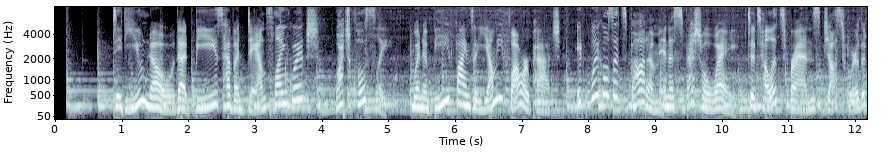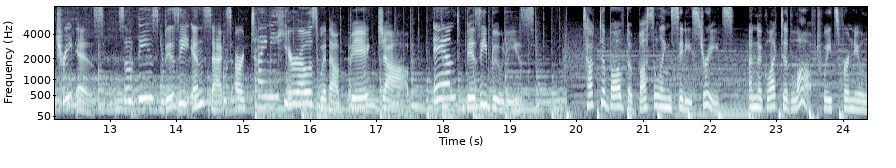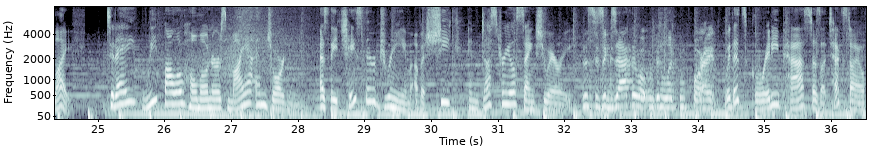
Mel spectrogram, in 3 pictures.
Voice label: Tv Narration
